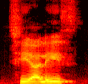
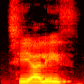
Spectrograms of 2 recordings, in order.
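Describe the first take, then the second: No difference in how they are said.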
